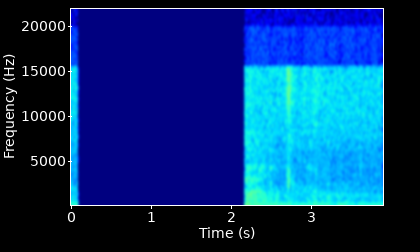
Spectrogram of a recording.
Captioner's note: silence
